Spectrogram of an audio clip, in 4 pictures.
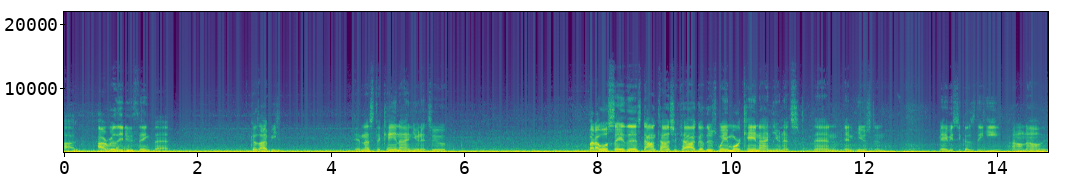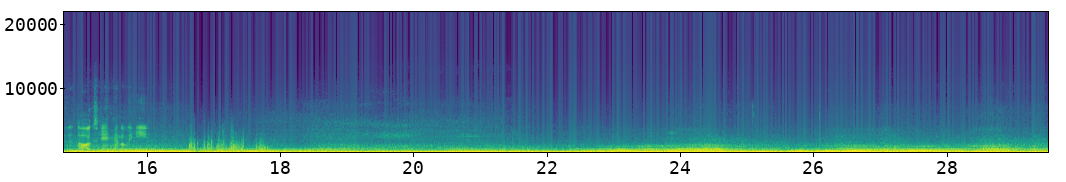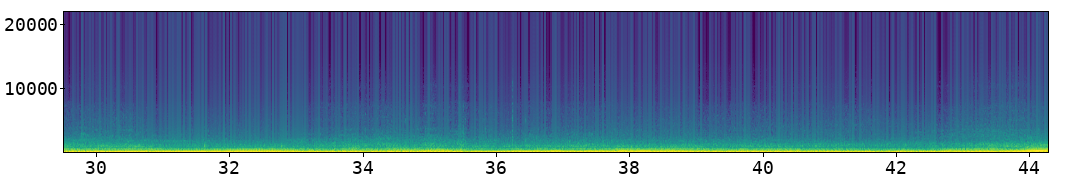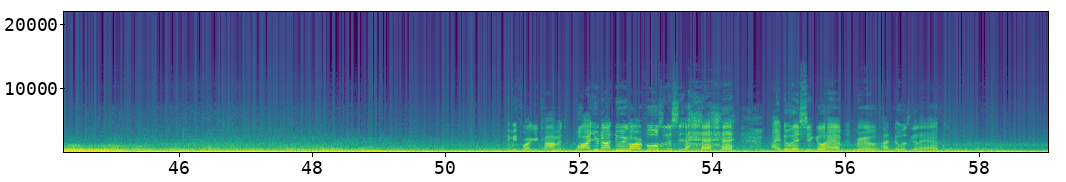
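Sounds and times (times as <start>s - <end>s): car engine exhaust while driving: 0.0s - 59.0s.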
